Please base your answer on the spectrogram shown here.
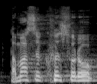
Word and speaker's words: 다마스커스: 이끌고 예루살렘을 출발해 가지고 다마스커스로 가고 있었습니다 왜 갈까요 여러분 아시지요 성경을 통해서 사도행 9장 다마스커스에 우리 성경 번역에는 다메 이이지 영어 원 발음은 다마스커스 시리아의 수도입니다 그 다마스커스에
